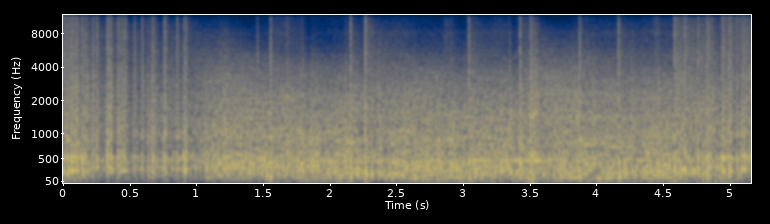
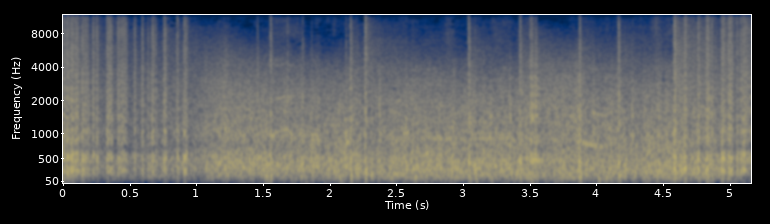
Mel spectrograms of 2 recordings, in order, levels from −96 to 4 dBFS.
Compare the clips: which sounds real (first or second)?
second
